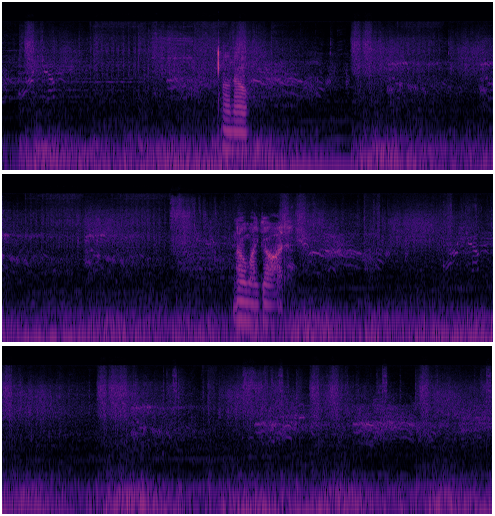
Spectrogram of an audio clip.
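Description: Explosions boom and weapons fire in a rapid, noisy battle.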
